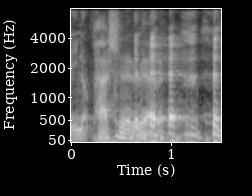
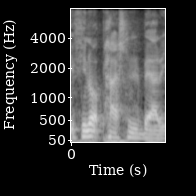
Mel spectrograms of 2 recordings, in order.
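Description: First: Laughing mock boss. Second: Said in the usual way. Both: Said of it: "And they were like".

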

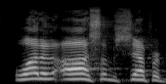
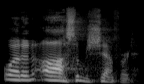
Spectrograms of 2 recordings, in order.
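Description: First: Louder, preached again. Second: Said in the usual way. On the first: Shown as a demonstration. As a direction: repeat it louder, AWESOME ringing out. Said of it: "same words said before plainly". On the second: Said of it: "repeated louder right after".

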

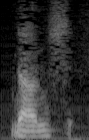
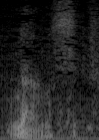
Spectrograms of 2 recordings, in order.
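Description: First: Said in the usual way. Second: Whispered under the breath; whispered refusal to herself. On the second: Real, not acted. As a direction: breathe the refusal almost silently. Repeating refusal under her breath.

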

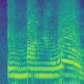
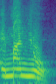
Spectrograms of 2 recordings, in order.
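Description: First: "Emmanuel" in full, ending in a clear "-el"; emphatic correct pronunciation. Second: "Emmanuel" with the last syllable swallowed to "-yul"; mispronounced name. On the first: Pupil correcting a teacher, "Emmanuel" pronounced fully with a clear final "el". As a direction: sound out every syllable of "Emmanuel", landing firmly on "el". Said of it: "you place an emphasis on that". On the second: Pupil quoting the teacher's mistake, "Emmanuel" with a reduced ending. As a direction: run the end of "Emmanuel" together, losing the "el". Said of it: "your teacher said your name wrong".

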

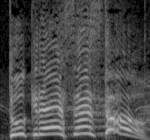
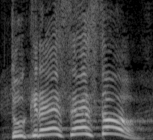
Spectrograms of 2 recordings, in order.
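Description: First: Much higher and louder, slow on "esto"; a slow pulpit shout of "¿Tú crees esto?"; impassioned shout. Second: High and slow on esto; a drawn-out pulpit question; slow, emphatic challenge. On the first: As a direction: cry the question out to the whole room. Preacher repeats the challenge louder. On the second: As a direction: lean hard into "esto", falling slowly. Preacher repeats the challenge. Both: Acted.

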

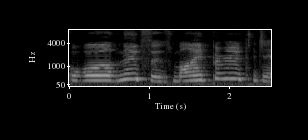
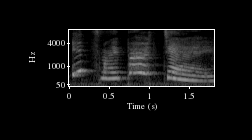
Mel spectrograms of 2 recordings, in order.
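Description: First: Slow, dragged-out toy voice winding down; talking doll running out of power; doll with dying battery. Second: High, drawn-out singsong doll voice; slow, loud, high-pitched pull-string toy; talking doll. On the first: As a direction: drag the words out as the battery dies. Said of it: "battery starts dying". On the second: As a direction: squeal it slowly like a talking doll. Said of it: "That's exactly how she talks". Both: Acted.

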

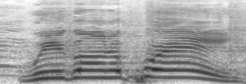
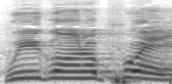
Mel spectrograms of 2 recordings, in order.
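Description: First: Higher and louder; preacher's shout to begin prayer; rising call to prayer. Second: Said in the usual way. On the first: Acted. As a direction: proclaim it to the room.

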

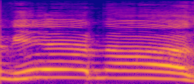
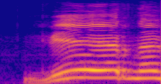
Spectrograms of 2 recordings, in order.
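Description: First: High, eager cry repeated; excited shout. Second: High, eager cry of agreement; excited shout. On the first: Hares shout agreement together, excited. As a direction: cry it out again with glee. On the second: Hares cheer the old hare's guess, excited. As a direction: call out happily, a touch louder. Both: Acted. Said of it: "закричали зайцы".

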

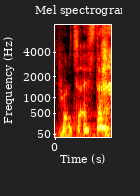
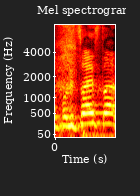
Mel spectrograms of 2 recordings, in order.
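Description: First: Breathy giggled warning; laughing whisper. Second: High laughing alarm; laughing announcement. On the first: (lachend geflüstert) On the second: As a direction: blurt it out laughing. Retold warning, laughing, higher. (lachend gerufen) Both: Retold or imitated.

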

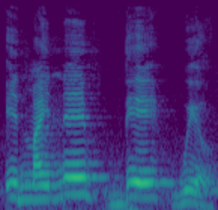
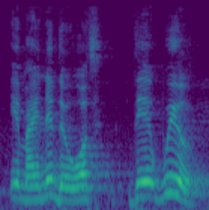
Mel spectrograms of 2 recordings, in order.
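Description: First: Name lifted, they punched loud and falling; stress on they. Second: They what asked, they will shouted; stress on they. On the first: Preacher repeating the verse, they stressed loud. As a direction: drive home they. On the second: Preacher quizzing the church, they will hit loud. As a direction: call and answer on they. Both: Shown as a demonstration. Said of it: "Again, look at that".

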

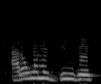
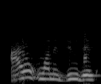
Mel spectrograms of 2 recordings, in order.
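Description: No difference in how they are said.

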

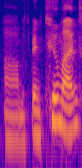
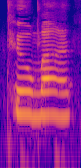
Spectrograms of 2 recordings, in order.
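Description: First: Said in the usual way. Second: Much higher, louder with pride; a thrilled, high exclamation; excited. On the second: Real, not acted. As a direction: repeat it with a proud, high burst of joy. Excited repeat of two months.

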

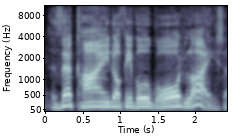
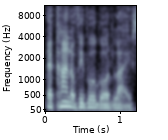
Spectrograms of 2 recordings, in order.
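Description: First: Slow, drawn-out posh Burkina Faso accent, louder. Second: Said in the usual way. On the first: Shown as a demonstration. Preacher to congregation, slow mock posh Burkina Faso accent. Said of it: "A posh accent from Burkina Faso". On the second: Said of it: "Do you like the way I said".

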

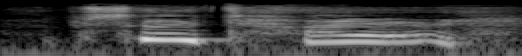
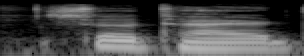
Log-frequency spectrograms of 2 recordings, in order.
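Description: First: Words stretched slow and high through a yawn. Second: Said in the usual way. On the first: Real, not acted. Podcaster yawning mid-sentence while telling listeners about his week, tired. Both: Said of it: "Sorry for yawning".

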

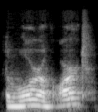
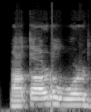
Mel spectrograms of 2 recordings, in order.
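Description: First: "The War of Art" with weight on War; title stressed. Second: "The Art of War" said as the wrong version; contrast title. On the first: Correcting the book title for listeners, "The War of Art" said deliberately. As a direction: say "The War of Art" carefully, War first. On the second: Pointing listeners away from the wrong book, "The Art of War" contrasted. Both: Shown as a demonstration.

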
